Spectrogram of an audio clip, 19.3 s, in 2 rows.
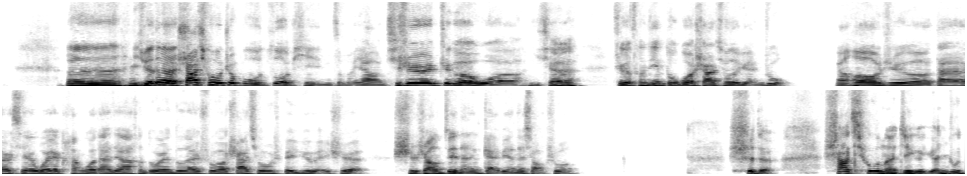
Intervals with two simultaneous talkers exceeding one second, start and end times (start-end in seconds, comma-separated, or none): none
